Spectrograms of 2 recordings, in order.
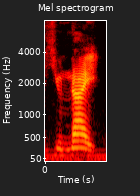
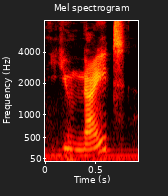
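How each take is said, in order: First: The final T is hidden, not released. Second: The final T is clearly released. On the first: The speaker calls it right. "hide that T" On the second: The speaker calls it wrong. "instead of saying unite"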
